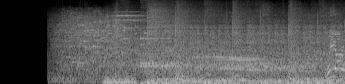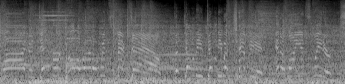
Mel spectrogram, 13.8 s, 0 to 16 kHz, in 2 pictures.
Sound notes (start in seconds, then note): 1.2 glass shatters; 2.5 upbeat music; 2.9 audience cheers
